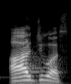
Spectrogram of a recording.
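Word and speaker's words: arduous: अब देखते हैं पहले शब्द से, इसको बोलते हैं आर्जुअस। तो सही उच्चारण आप करेंगे, क्या है?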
